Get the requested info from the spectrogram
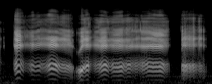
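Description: A man's loud, high-pitched wordless cry with a quivering, wavering pitch, held for well over a second and followed by a short second cry near the end.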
